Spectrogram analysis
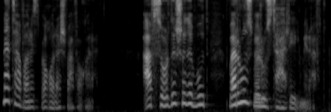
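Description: A woman narrating a short story on a radio program in a measured, expressive way. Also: mid-range voice, creaky, husky.

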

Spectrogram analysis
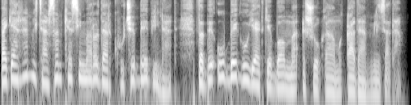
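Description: A man's voice: a little high, very animated, gravelly, darkish tone, slightly rough, no echo, studio quality, voice pushed up, exaggerated voice. A man voicing a proud, cold young woman with a biting, teasing manner in an audiobook. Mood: cold, haughty. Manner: biting, haughty, coquettish. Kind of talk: audiobook character voice.

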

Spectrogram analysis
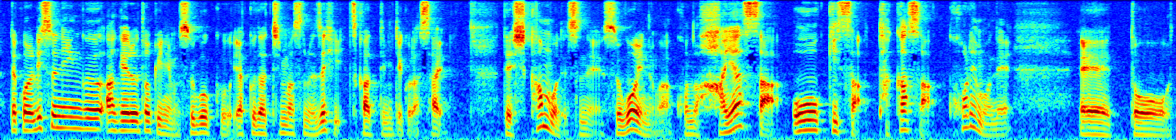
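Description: A man gives a casual English lesson, his nose slightly stuffy from a cold. He speaks unhurriedly, using many fillers and slowly repeating phrases, in a medium-pitched, somewhat bright voice.

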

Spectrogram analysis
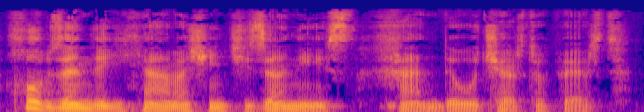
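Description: A man voicing a gentle, eager young woman visitor who talks softly and drawn-out in a story reading. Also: deep voice, lively intonation, breathy edge, full character voice. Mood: wistful.

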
